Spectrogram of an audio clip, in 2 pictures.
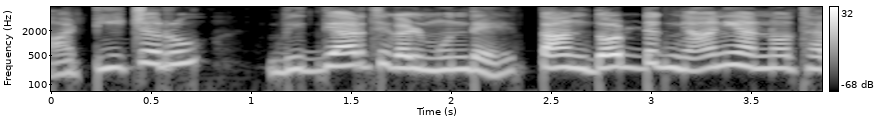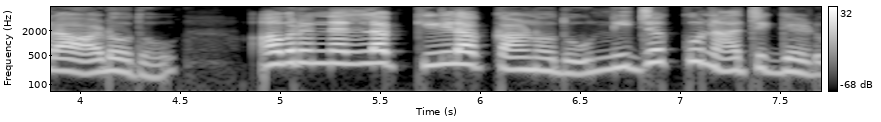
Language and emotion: Kannada, disgusted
